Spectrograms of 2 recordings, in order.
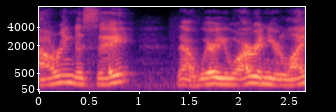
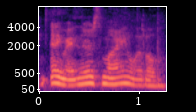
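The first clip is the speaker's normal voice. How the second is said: ordinary delivery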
